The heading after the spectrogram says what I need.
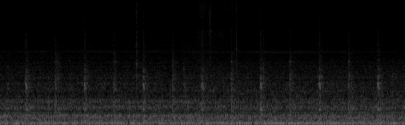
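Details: Miele dryer during drying: light, even ticks under two per second over low drum rumble, from a small round ball sensor rolling over a contact on the drum's outer surface; normal, per the technician.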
